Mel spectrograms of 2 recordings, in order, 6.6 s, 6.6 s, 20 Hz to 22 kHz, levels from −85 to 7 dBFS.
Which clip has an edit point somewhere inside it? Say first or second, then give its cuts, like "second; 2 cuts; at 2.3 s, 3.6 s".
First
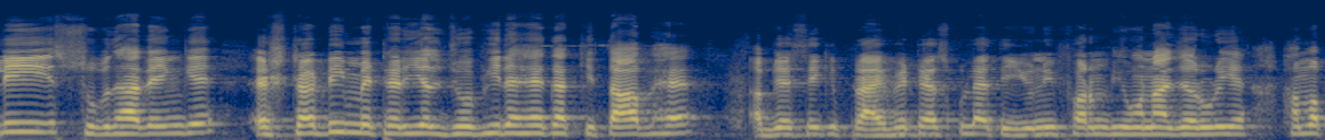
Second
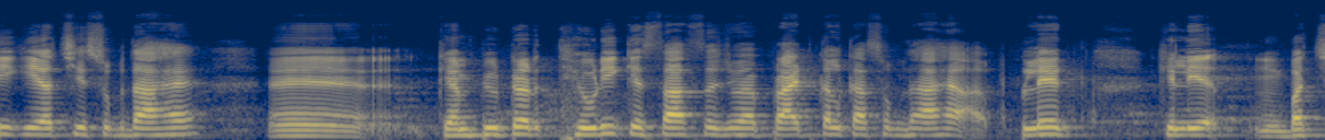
first; 1 cut; at 1.1 s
